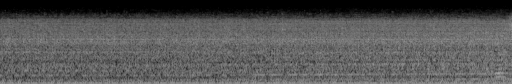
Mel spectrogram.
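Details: 2005-2019 Nissan Frontier with code P0300, running rough, during a power balance test: uneven, lumpy, stumbling idle that stays the same with cylinder one killed, so that cylinder is dead.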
